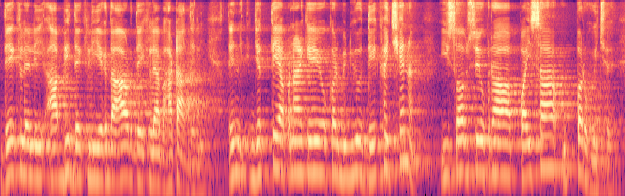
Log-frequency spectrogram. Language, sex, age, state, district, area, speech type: Maithili, male, 18-30, Bihar, Samastipur, rural, spontaneous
